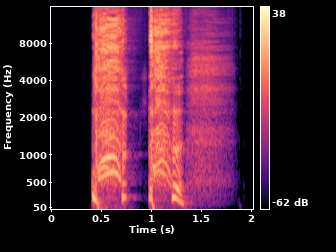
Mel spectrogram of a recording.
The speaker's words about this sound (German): Außerdem habe ich Husten.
